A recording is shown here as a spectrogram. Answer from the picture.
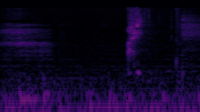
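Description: A crying woman's shaky, tearful breath in, then a short choked 'I' a little over a second in.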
